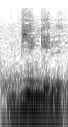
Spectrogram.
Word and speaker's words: Biengele: je reçois maître biengué je pas massacrer votre nom c'est biengué je prononce bien tout à fait prononce très bien d'accord maître je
